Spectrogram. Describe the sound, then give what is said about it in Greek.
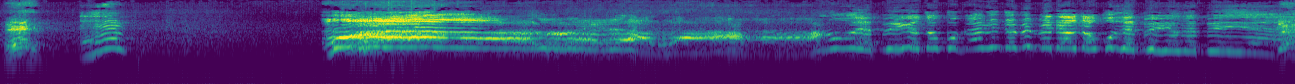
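Someone crying: two short whimpers, then a loud, high, drawn-out wail breaks into a run of quick, pulsing sobs that waver in pitch. “Γιατί κλαις τώρα, για να σε λυπηθώ?”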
